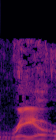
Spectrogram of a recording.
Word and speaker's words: Raya: By the way, the app is R-A-Y-A. That's how it's spelled, Raya or Raya.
